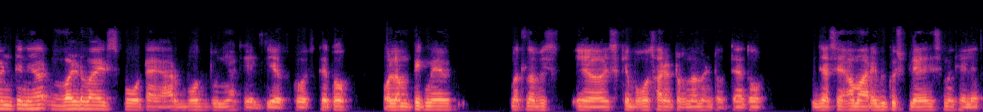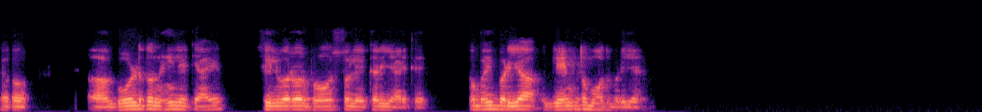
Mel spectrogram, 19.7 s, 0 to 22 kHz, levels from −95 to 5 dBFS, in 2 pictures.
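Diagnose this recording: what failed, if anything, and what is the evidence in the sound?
Nothing stood out on listening to this speech recording, and no stage of the chain gives itself away with any audible failure.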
